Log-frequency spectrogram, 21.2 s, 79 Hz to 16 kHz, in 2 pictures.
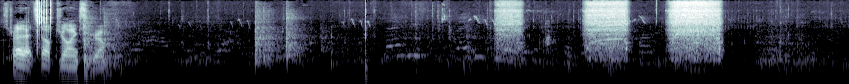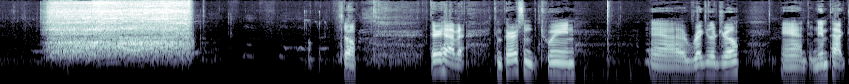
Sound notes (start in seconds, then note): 7.9 loud whirling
